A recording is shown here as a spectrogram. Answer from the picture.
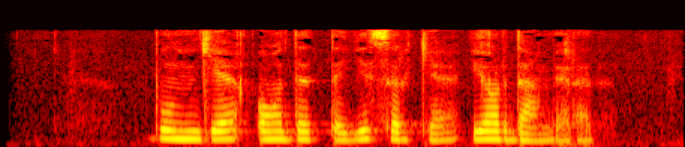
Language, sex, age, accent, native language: Uzbek, female, 18-24, Toshkent viloyati, Uzbek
